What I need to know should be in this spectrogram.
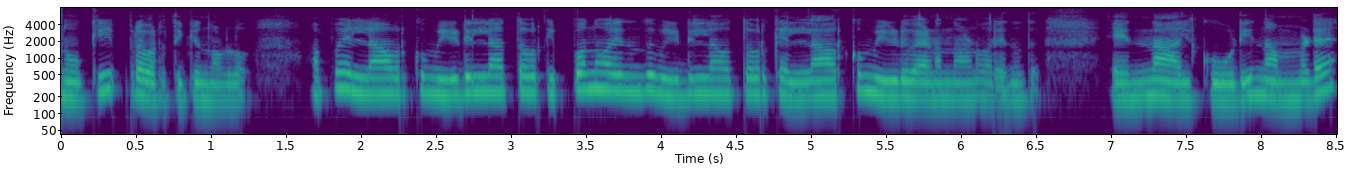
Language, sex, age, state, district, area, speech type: Malayalam, female, 30-45, Kerala, Kozhikode, urban, spontaneous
